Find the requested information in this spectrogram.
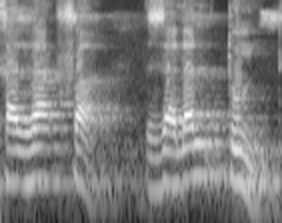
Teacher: زال کے اندر زبان کو اوپر کے دانتوں کے ساتھ ٹچ کر کے ادا کرنا ہوتا ہے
